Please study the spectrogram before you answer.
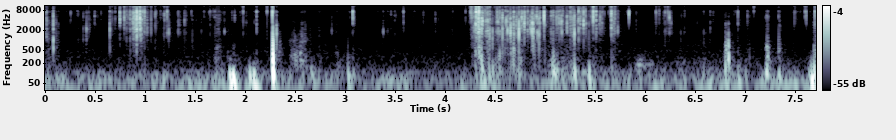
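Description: Thin, clear plastic wrap, hollow and loose, is crumpled and crinkled between the fingertips. It makes quick, bright, crisp crackles in scattered bursts, with a denser, louder stretch of crinkling in the middle. Between bursts there are quiet pauses with little low end.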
